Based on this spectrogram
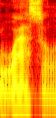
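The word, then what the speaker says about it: wassail: Here, have some have some was sail and be or wasel as some people pronounce it and be and and you know just blackout drunk.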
